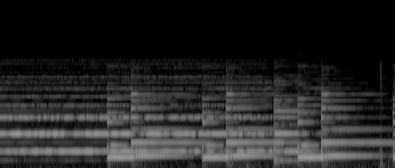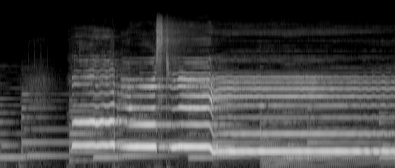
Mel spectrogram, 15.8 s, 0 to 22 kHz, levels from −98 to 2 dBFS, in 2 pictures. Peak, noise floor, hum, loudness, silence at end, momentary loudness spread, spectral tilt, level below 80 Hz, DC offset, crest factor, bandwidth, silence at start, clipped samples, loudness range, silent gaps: -10 dBFS; -56 dBFS; none; -21 LUFS; 0 s; 27 LU; -2.5 dB/octave; -72 dBFS; under 0.1%; 16 dB; 12.5 kHz; 0.25 s; under 0.1%; 25 LU; none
